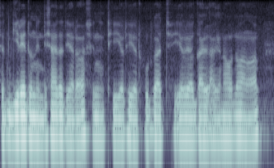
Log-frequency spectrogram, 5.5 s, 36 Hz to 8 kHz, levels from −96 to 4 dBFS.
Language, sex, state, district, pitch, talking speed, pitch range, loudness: Chakma, male, Tripura, West Tripura, 90 Hz, 220 wpm, 90-95 Hz, -19 LUFS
